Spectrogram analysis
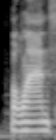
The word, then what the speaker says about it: Balance: Balance? Is that how you say it? Balance? Did I get it right? Yeah, yes, sir. Balance.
